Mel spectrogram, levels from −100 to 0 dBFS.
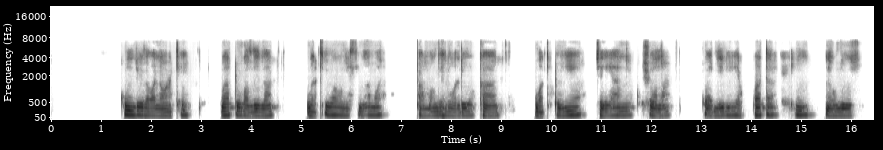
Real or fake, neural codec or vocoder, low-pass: fake; codec, 16 kHz, 2 kbps, X-Codec, HuBERT features, trained on balanced general audio; 7.2 kHz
